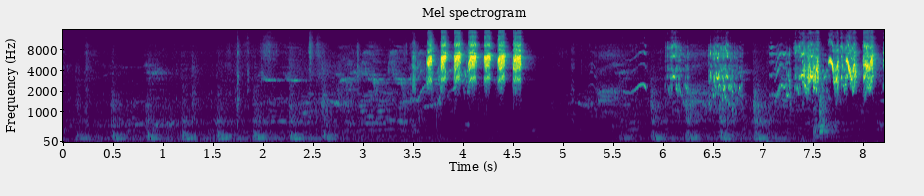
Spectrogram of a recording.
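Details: Several pet budgies in a home flock, playing and squabbling. Low murmuring comes first, then a fast run of sharp rasping pulses, followed by slurred rising whistles and busy warbling.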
